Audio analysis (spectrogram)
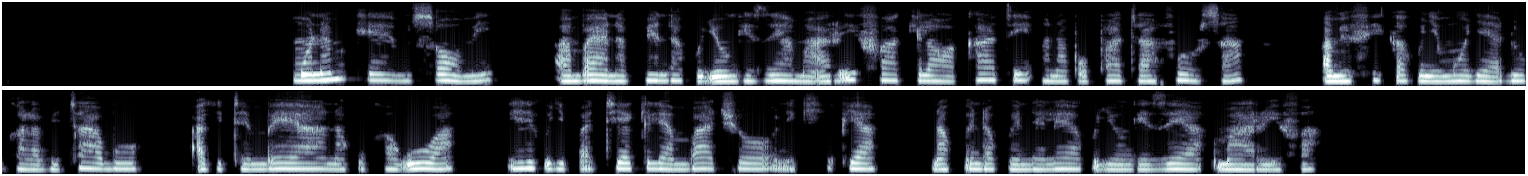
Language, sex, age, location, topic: Swahili, female, 36-49, Dar es Salaam, education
